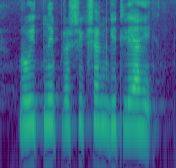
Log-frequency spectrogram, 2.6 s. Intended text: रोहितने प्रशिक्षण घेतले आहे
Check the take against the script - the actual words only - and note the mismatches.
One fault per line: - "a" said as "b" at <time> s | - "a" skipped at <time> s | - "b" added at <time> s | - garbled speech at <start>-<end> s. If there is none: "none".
none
